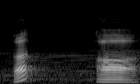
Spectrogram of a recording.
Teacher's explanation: ரஸ்வத்துக்கு வந்து ஒரு மாத்திரை தீர்க்கத்துக்கு வந்து ரெண்டு மாத்திரைகள் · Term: ஹரஸ்வம் தீர்க்கம்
